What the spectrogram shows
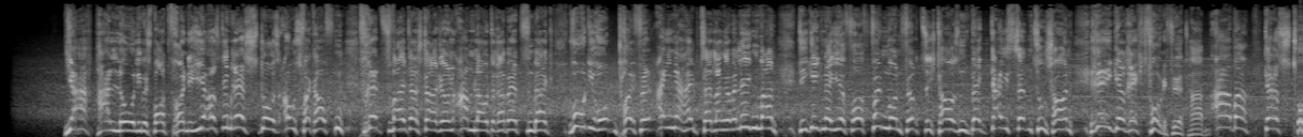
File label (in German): sportkommentar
